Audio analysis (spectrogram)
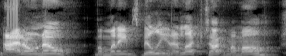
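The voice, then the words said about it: Put-on Texas accent. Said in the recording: “Texas accents”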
